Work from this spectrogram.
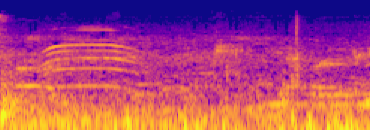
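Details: Cats reunited with a black cat that lives at a pagoda: one clear, arching meow rising and falling, then faint rustling and low background rumble.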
